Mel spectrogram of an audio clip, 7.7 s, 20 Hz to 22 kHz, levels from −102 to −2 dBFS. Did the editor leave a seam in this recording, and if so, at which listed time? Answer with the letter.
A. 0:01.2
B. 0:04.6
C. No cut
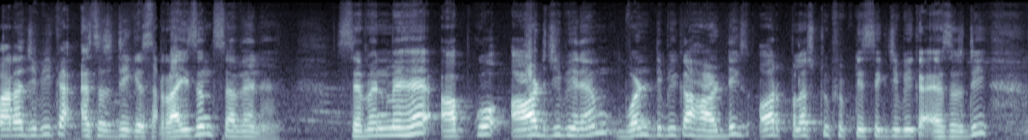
A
